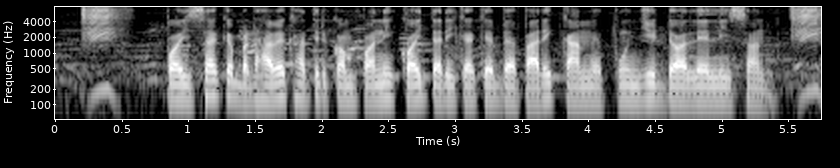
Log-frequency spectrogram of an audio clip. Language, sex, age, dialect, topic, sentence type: Bhojpuri, male, 18-24, Southern / Standard, banking, statement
